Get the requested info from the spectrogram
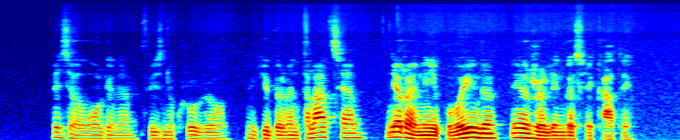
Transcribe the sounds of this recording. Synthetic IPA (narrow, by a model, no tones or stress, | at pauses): fʲɪzʲɪɔlˠɔɡʲɪnʲefʲɪzʲnʲʊkɾuʋʲu | ɡʲibʲɛɾʲʋʲɛnʲt̪ʲɪlʲaːt̪sʲɪjɛ | nʲeːɾɐnʲɛpɐʋoːjɪŋɡɐɪɾʒɐlʲɪŋɡɐsʲʋʲɛɪkɑːt̪ɐɪ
